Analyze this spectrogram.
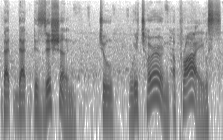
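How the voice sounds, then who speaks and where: A man's voice: mid-range voice, very animated, very slow, a little mellow. A man speaking as an art collector in unscripted discussion, earnest and repeating phrases for emphasis. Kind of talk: thoughtful spontaneous discussion. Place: indoor art fair, walking among stands. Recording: faint busy fair hall noise.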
